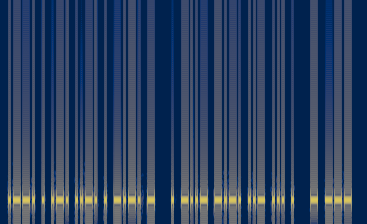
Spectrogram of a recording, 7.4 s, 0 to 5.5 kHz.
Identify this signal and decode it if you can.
Morse code, heard as a keyed tone, about 25 wpm, 600 Hz. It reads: PERFECT EXCUSE TO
